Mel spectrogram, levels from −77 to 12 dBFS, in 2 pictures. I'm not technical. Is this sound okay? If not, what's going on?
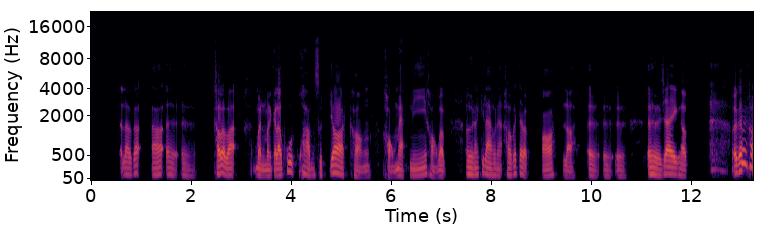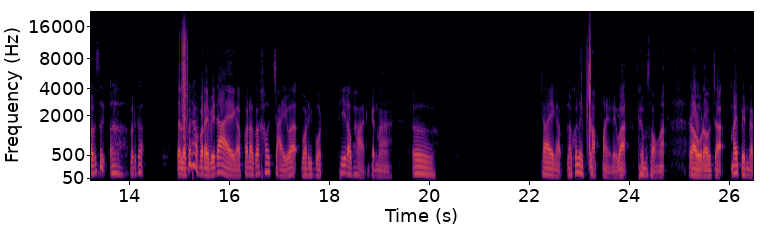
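No. There are two kinds of problem in this speech recording.

The first is an echo leak, a brief moment at 14.68 to 14.75 s. A very faint, delayed copy of the speech comes back about a quarter of a second late. It is so quiet that it sounds like a ghostly scrap behind the speech. It is likely that someone on the call was using a loudspeaker, their microphone picked the sound back up, and the echo canceller failed to remove all of it.

The second is cable scratch noise, heard twice: from 15.00 to 15.17 s and from 23.04 to 23.24 s. Each time, a short burst of rough scratching or rustling covers the speech and is about as loud as the speech itself. The likely cause is a worn cable, plug or control being moved. The loose contact flickers and adds crackly noise for as long as it is disturbed.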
